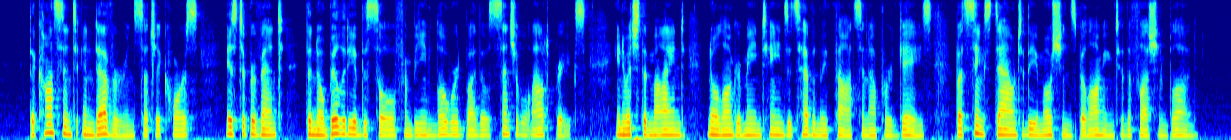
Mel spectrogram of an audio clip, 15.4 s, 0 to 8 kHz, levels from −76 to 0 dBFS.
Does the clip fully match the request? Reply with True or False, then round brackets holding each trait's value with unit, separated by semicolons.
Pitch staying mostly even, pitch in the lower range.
True (2.0 semitones; 125 Hz)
